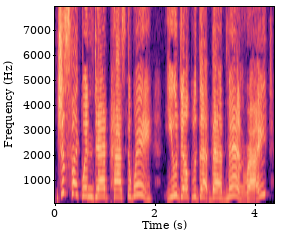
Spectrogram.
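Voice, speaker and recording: A woman's voice: very high-pitched, slow, no echo, studio quality, pitched above the performer's own voice. A woman voicing a frightened little girl who clings to her mother with pleading questions. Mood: eager. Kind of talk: dramatic dialogue.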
